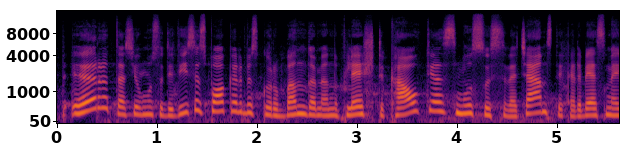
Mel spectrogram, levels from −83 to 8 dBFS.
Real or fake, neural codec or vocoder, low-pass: fake; autoencoder, 48 kHz, 32 numbers a frame, DAC-VAE, trained on Japanese speech; 14.4 kHz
